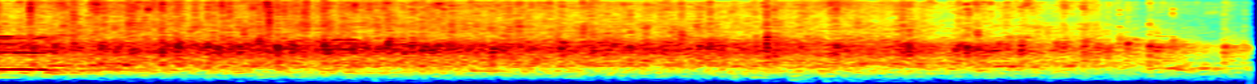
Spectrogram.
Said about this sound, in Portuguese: Aleluia! Você pode aplaudir bem forte, Jesus.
